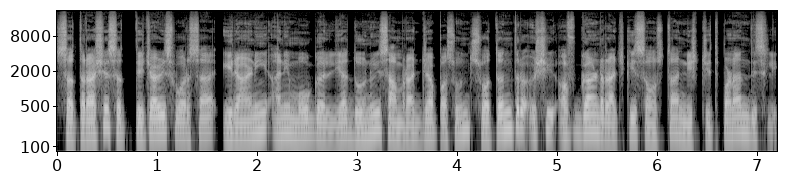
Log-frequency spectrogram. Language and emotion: Goan Konkani, neutral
